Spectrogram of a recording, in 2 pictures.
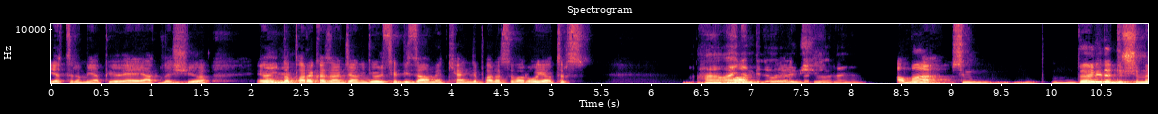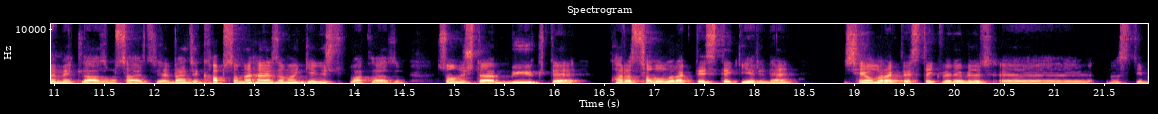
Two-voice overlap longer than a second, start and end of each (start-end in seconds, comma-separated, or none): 6.5-7.8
